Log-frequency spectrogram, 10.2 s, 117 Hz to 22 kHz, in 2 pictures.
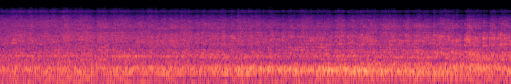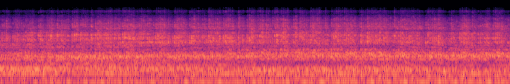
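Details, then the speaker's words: Z28 Camaro with stock LS7 V8 plus injectors, E85 and long-tube headers, before cam and cylinder head swap. Deep even rumble with smooth rev blip and steady return, no knocks or ticks; healthy. "show you guys this thing sounds like right now it is a completely stock ls7"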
